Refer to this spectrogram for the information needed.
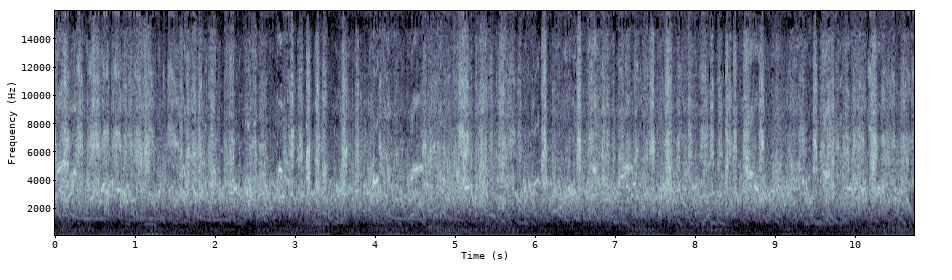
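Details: Budgies chatter and squawk steadily, a crowded mix of high chirps, scratchy squeaks and quick warbling notes running the whole length, with a faint low thump near the start.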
